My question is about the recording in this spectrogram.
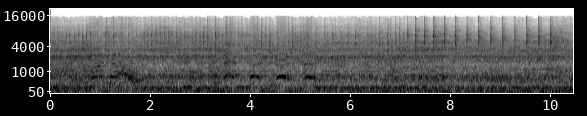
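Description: Live heavy metal band playing loudly in a club, heard from the crowd: distorted guitars, bass and drums. Wavering high notes rise and fall about a second in and again in the middle, and rapid drum hits at about five a second come in near the end.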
